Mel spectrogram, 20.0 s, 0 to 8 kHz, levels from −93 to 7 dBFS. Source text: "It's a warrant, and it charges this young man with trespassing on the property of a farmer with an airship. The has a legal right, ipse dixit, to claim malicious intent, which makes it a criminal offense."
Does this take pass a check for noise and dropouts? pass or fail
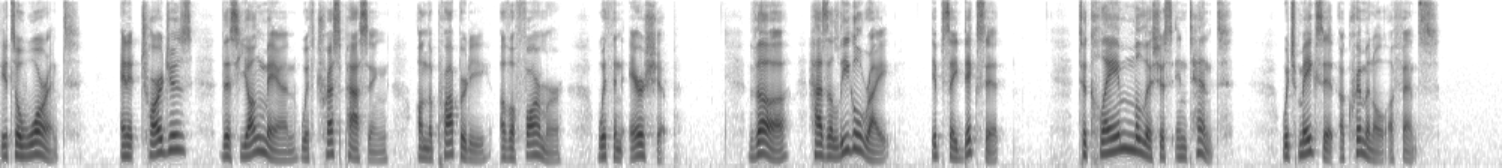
pass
